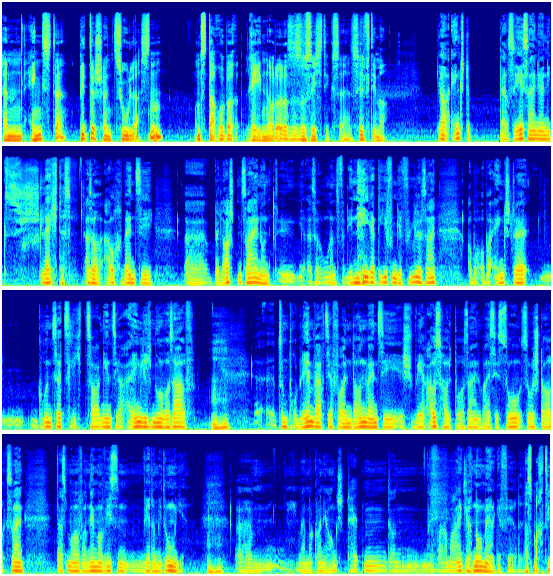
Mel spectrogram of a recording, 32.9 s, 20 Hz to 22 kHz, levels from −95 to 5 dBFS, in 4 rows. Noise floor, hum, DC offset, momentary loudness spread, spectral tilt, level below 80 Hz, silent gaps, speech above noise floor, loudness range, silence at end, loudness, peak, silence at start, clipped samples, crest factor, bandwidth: -46 dBFS; none; under 0.1%; 14 LU; -6.5 dB/octave; -44 dBFS; none; 22 dB; 5 LU; 0 s; -25 LUFS; -4 dBFS; 0 s; under 0.1%; 22 dB; 16 kHz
